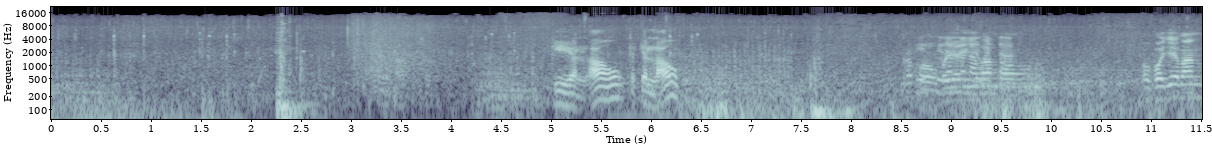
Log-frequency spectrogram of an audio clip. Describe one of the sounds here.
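Stormy sea waves rush and crash against a wooden ship.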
